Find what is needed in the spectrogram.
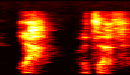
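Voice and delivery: half-whispered, casual street thief. Acted. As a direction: toss it off quietly like a shifty pickpocket. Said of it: "he looks up at you and goes".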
